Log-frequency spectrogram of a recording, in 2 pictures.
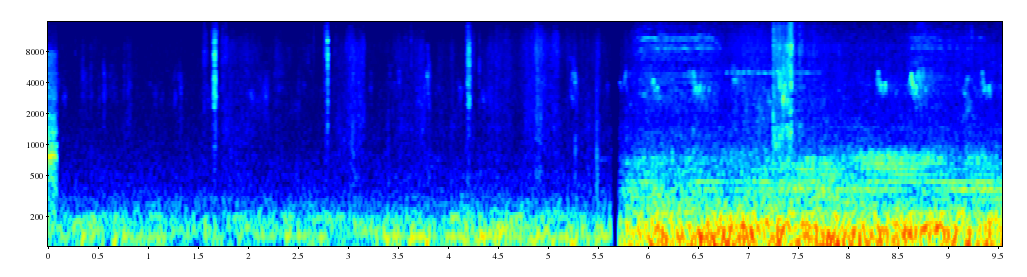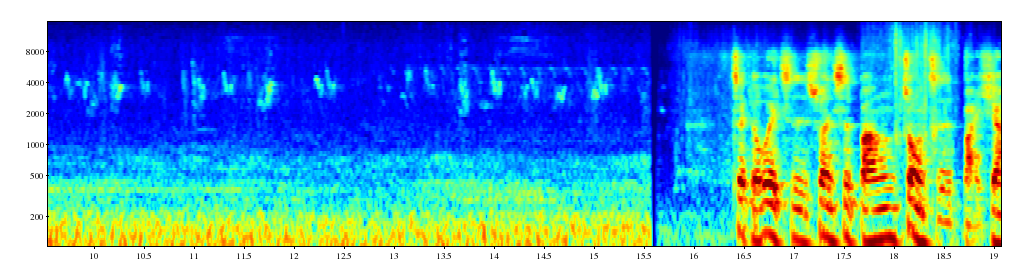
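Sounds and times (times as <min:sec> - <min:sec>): small birds chirping: 0:00.0 - 0:19.0
steady low rumble: 0:05.7 - 0:19.0.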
